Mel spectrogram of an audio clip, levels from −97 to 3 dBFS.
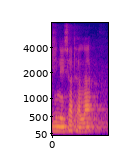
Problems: constant background noise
